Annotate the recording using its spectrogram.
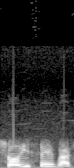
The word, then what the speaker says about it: Joyce: Bueno, mi apellido es Joyce, lo pronunciamos así. – Joyce. – Sí, Joyce, como suena.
